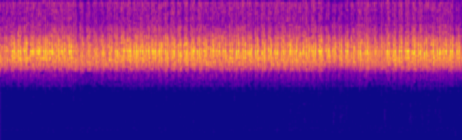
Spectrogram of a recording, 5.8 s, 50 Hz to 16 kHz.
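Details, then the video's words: Chirping crickets, males stridulating with serrated wing veins, give a piercing high trill with a faint pulsing of roughly three beats a second under an otherwise even, uninterrupted chorus. "Most relaxing cricket sound for 8 hours"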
